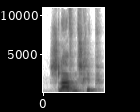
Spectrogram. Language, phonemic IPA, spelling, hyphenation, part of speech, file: Dutch, /ˈslaː.və(n)ˌsxɪp/, slavenschip, sla‧ven‧schip, noun, Nl-slavenschip.ogg
- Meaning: a slave ship, a slaver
